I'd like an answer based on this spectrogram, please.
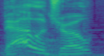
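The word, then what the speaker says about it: Balatro: To start, while the name remains a topic of debate, it is pronounced Balladro according to this trailer and it is a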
